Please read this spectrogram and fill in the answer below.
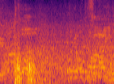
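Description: One sharp smack of an in-ring wrestling impact about a third of a second in, followed by the arena crowd shouting and calling out.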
